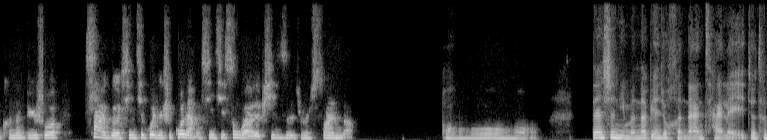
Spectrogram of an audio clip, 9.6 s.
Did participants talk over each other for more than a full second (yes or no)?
no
